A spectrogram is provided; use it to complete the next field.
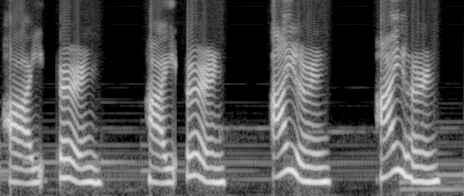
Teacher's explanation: A lot of people say iron because of the spelling, but in real life the O disappears and it's just two beats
